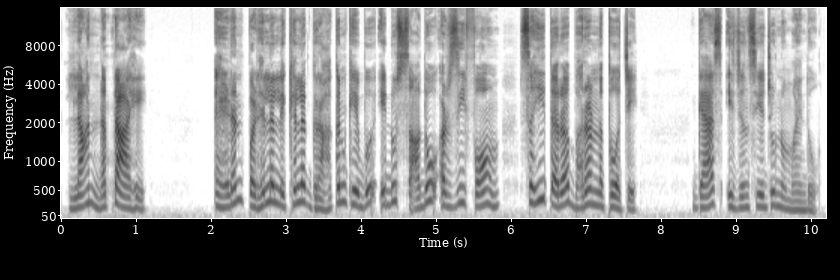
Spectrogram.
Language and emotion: Sindhi, disgusted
